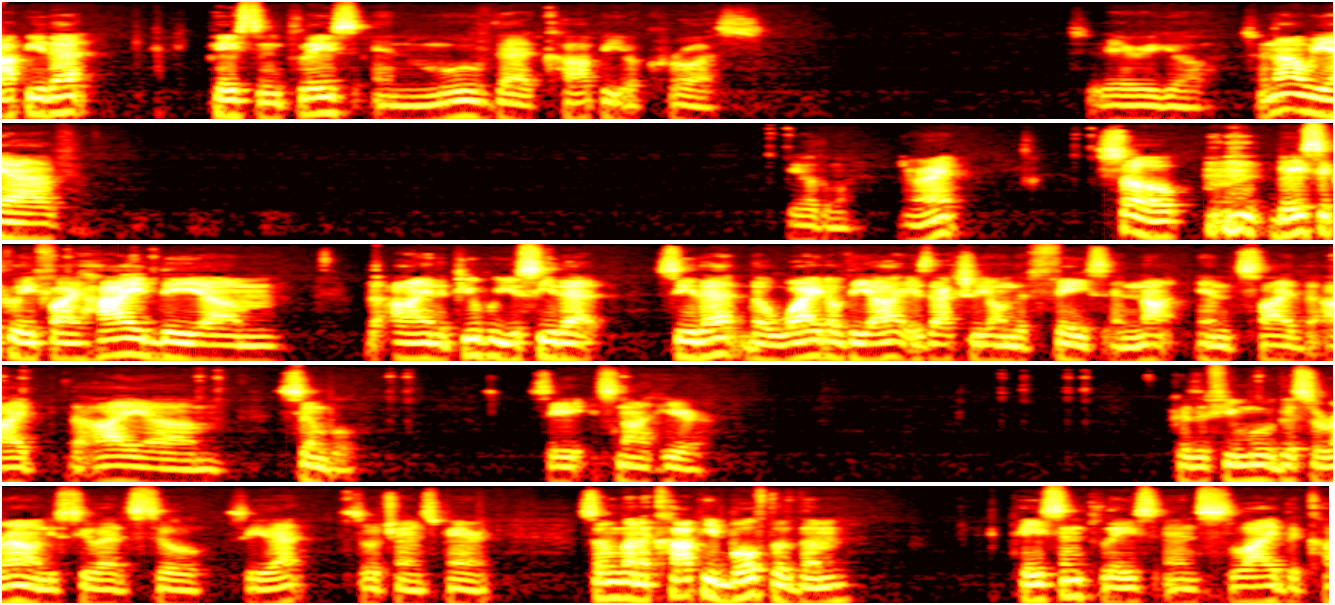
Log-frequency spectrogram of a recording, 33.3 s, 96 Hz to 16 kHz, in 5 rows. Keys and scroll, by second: 0.7 shift+super+v, 1.6 shift+Right, 29.0 super+z, 30.1 super+c, 31.5 shift+super+v, 32.4 shift+Right.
